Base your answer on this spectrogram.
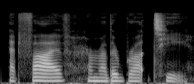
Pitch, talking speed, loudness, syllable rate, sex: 160 Hz, 185 wpm, -19 LUFS, 4.0 syllables/s, female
